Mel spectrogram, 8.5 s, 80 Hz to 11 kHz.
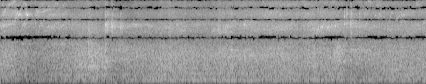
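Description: Electric 1/10-scale 2WD RC buggies running on an indoor dirt track: a steady rushing noise of motors and tyres.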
